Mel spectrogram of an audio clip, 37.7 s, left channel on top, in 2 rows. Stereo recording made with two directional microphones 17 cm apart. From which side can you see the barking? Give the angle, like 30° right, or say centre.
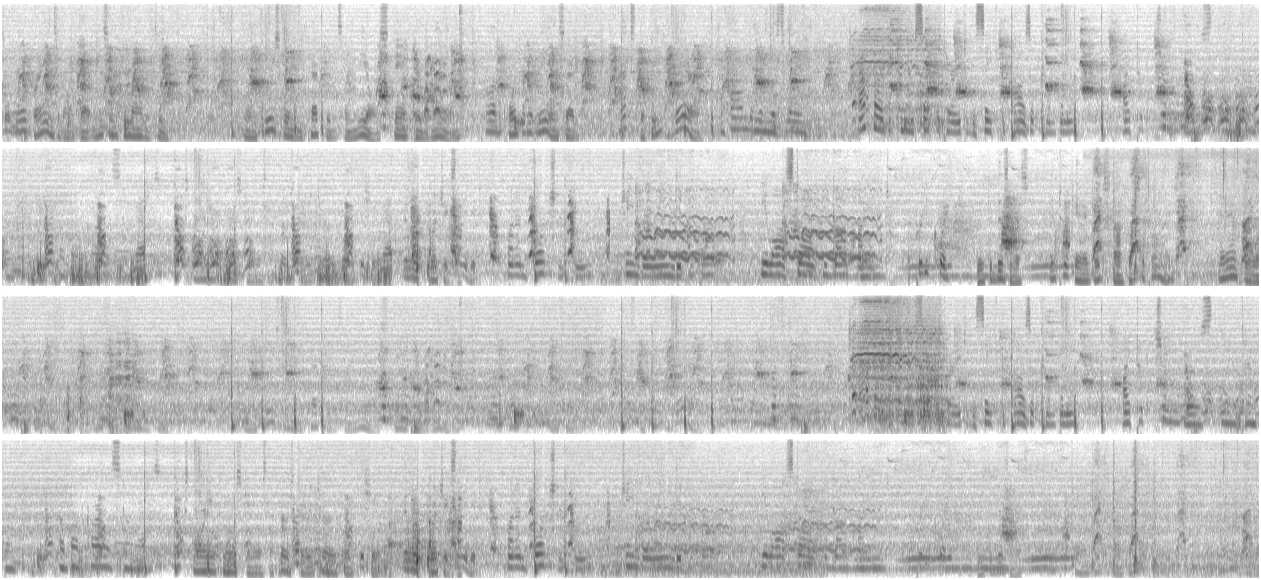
40° left.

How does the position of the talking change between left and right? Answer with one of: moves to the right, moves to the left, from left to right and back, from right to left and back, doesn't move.
from left to right and back.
